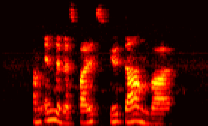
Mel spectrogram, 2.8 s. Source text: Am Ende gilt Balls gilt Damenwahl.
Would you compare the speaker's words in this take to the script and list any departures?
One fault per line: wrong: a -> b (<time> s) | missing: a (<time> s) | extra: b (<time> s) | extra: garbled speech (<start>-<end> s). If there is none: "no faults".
wrong: gilt -> des (0.8 s)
